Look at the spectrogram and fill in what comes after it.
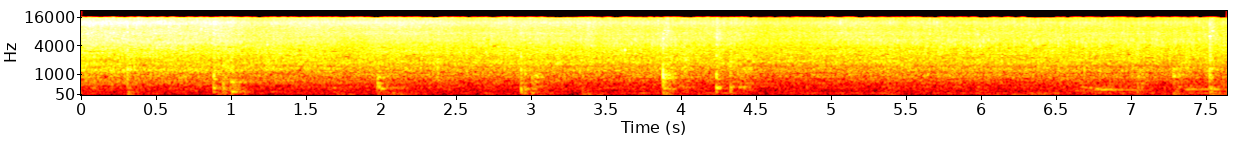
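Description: Chopped tomatoes and garlic sizzling in hot oil in a frying pan, with a utensil stirring and scraping the pan and a few sharp taps against it in the first half.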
